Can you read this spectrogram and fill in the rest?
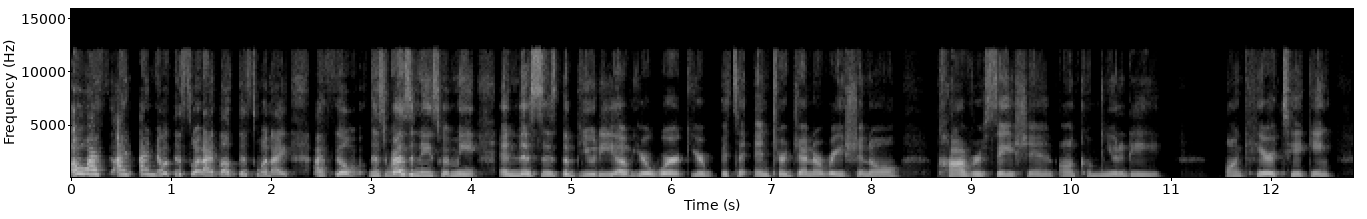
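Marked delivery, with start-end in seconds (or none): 0.0-4.1 put-on very high yelling, called out from a distance. Thanking the interviewee and describing her mom in the background, imitating mom yelling answers. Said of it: "yelling out her answers to your questions".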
